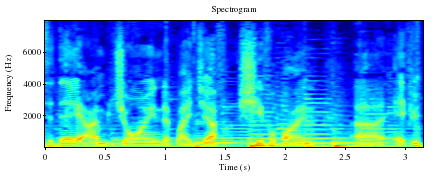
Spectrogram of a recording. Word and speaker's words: Schiefelbein: You know, you got Be A Dude correctly, but I say my last name I say Schiefelbein. Schiefelbein.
